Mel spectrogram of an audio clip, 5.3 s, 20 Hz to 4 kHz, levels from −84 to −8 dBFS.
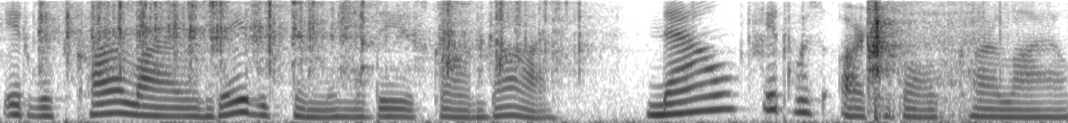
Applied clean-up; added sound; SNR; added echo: none; Fire; 2 dB; none.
